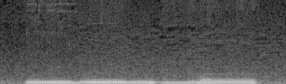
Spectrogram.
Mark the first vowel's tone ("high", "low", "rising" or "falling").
low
